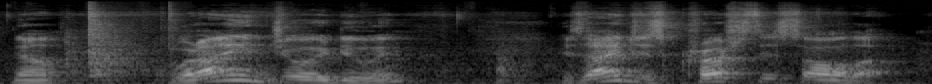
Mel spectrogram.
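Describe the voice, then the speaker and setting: A man's voice: mid-range voice, very animated, normal speed, a little mellow. A man giving a folksy, enthusiastic cooking demonstration in a home kitchen, talking with his mouth full as he eats.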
